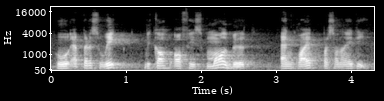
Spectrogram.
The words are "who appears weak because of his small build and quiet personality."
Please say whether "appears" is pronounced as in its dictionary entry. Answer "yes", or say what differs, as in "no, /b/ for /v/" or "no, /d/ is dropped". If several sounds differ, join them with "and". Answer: no, /s/ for /z/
